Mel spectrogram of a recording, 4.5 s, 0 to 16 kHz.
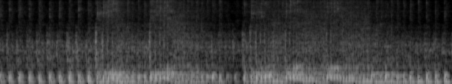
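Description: Deep, steady rumble from a 2023 Honda Grom motorcycle idling and revving with the exhaust baffle removed, close and loud throughout, with a pulsing low exhaust note and no talking.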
